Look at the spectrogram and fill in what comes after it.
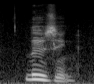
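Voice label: "losing", US English; pronunciations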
